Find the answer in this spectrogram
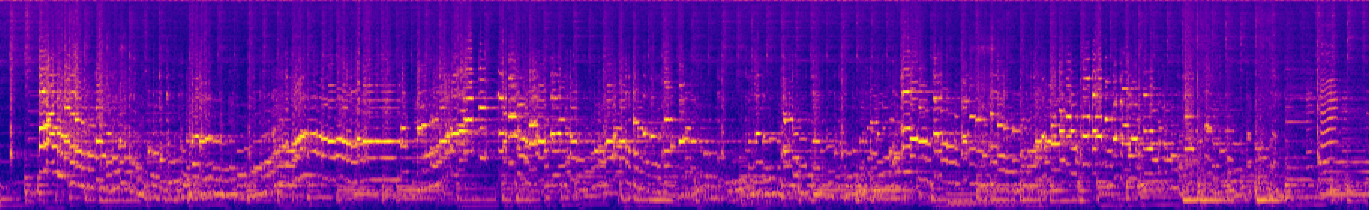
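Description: Hammond organ played solo in a soul-jazz style: quick runs of single notes climbing and falling in the upper range over held low chords.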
